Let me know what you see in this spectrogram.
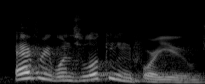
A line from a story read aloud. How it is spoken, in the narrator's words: when they found him, they exclaimed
